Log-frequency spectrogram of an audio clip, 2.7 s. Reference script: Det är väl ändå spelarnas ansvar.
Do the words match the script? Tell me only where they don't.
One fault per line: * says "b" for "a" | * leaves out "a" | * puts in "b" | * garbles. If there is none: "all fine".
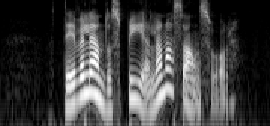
all fine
